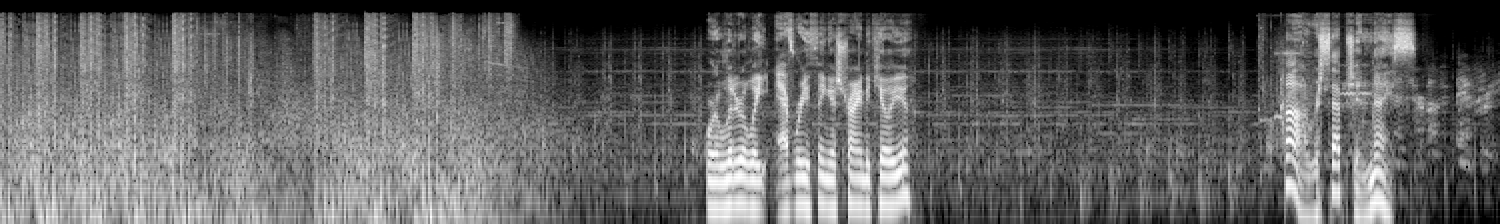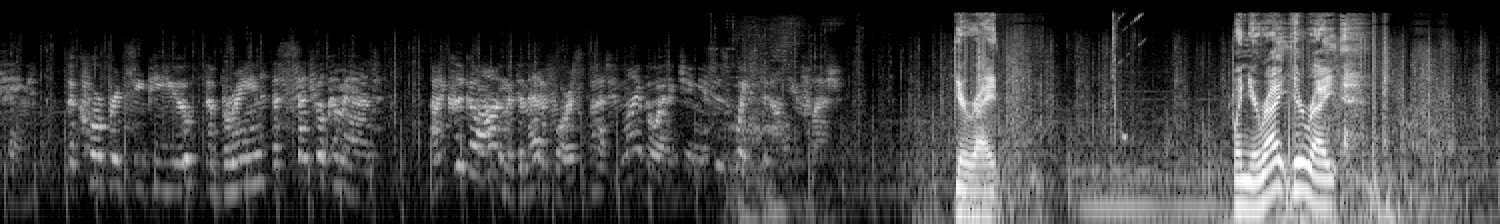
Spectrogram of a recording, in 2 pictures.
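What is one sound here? Rapid gunfire crackles in quick bursts.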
